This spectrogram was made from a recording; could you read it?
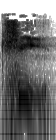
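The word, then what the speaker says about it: Qi: And this person's first name was spelled Q-I, right? – Right. – Which, if you've ever played Scrabble or have a little bit of inkling of the any of the Asian languages, it's actually pronounced Chi.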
